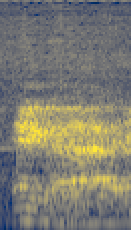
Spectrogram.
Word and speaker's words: Haggai: Haggai, that's what the book is called, the book of Haggai, and he called himself the prophet. Amen. Haggai. When you look at that, the breakdown pronunciation is H-A-G-E-Y-E. In the pronunciation of that prophet name.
